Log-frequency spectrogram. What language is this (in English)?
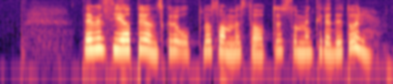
Norwegian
